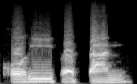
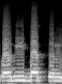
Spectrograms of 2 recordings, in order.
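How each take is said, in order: First: The word ends with an -an sound. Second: The word ends with an -un sound. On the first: The speaker calls it right. "tetapi itu bacanya qaribatan" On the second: The speaker calls it wrong. "Bukan qaribatun"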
